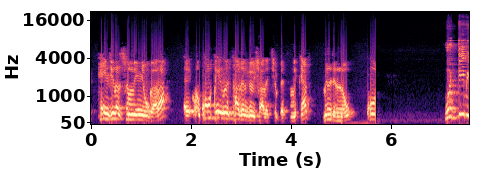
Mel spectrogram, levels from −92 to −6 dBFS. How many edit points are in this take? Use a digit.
1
